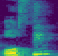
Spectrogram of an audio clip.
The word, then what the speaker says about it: Austin: Austin, se pronuncia Austin, y John Searle, se pronuncia en inglés, John Searle, con Searle.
